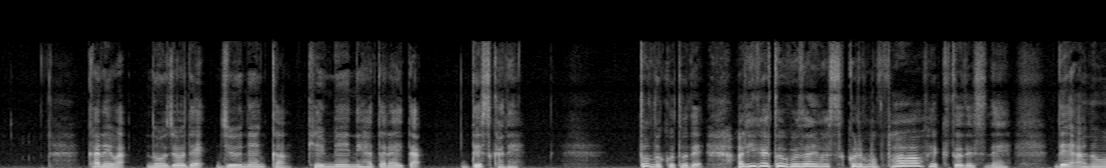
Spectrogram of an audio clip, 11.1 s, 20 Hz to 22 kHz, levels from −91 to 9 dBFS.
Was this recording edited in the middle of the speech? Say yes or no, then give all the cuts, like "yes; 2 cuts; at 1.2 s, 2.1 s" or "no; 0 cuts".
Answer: no; 0 cuts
